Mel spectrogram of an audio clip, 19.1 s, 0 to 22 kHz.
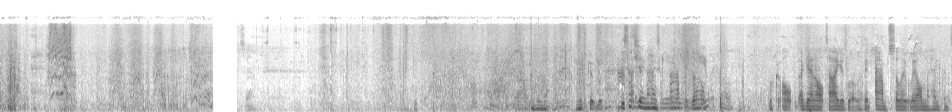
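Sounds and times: fabric rustling: 0:00.0 - 0:04.0, 0:06.4 - 0:15.4
zip rasping open: 0:00.0 - 0:04.3, 0:07.6 - 0:12.3.

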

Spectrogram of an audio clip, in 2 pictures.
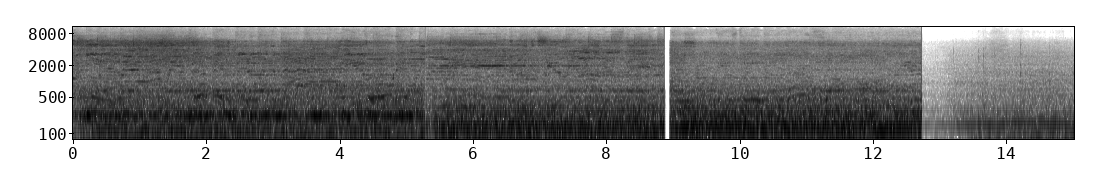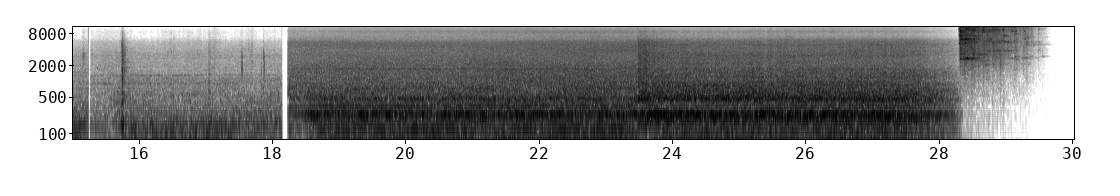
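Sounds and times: engine hum inside truck cab: 0:08.0 - 0:23.6.

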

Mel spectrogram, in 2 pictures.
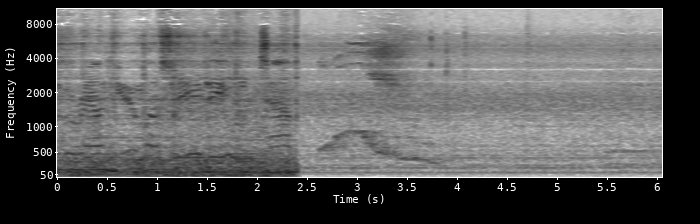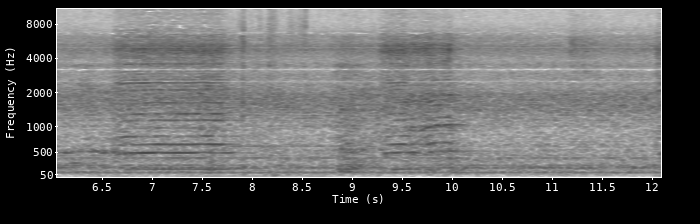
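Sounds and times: road noise: 0:00.0 - 0:02.4
vehicle engine hum: 0:00.0 - 0:12.0.

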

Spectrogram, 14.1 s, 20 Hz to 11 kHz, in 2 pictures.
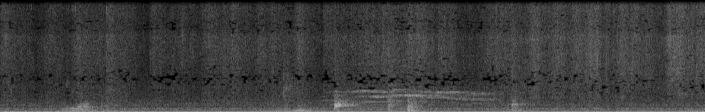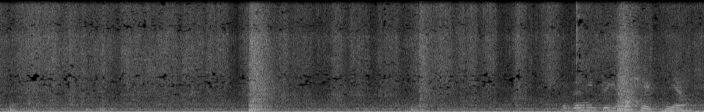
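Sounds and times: plastic gloves rustling: 0:00.0 - 0:14.0
steady low hum: 0:00.0 - 0:14.0.

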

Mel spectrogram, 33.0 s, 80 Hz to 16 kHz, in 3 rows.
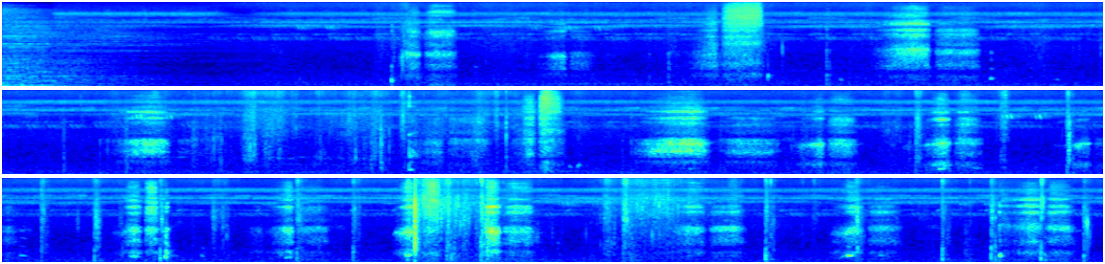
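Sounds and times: woman gasping: 0:24.5 - 0:25.4, 0:26.0 - 0:27.5, 0:30.3 - 0:31.0, 0:31.9 - 0:33.0
dry leaves crunching underfoot: 0:26.2 - 0:26.9, 0:27.9 - 0:29.0.

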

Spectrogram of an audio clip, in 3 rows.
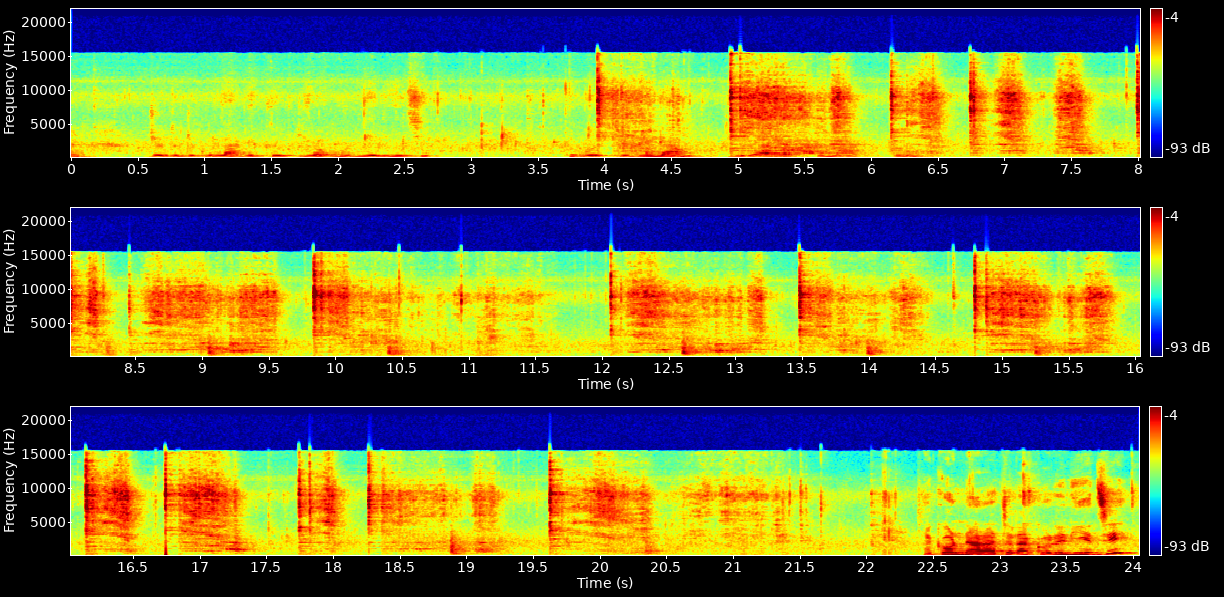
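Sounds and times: metal spatula scraping a pan: 0:03.8 - 0:21.7
spatula clanking against pan: 0:04.0 - 0:10.6, 0:12.0 - 0:20.5.

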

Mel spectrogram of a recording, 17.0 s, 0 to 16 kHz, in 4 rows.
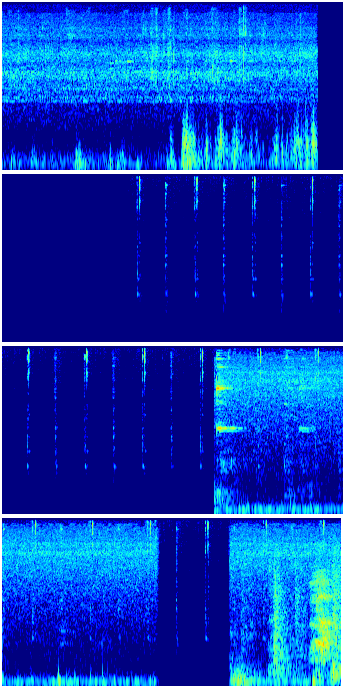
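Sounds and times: background noise: 0:11.2 - 0:14.8, 0:15.6 - 0:17.0.

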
